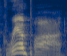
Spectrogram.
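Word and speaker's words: Grampá: I've literally listened to an interview with Frank Miller. He says Grandpa. I'm sure it's Grandpa.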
